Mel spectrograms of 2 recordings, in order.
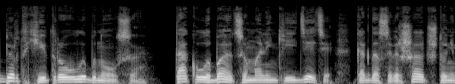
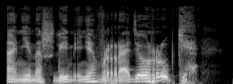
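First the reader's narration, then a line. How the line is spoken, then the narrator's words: Giggle. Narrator (Russian): Джилберт хихикнул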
